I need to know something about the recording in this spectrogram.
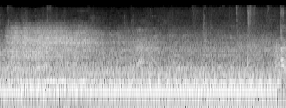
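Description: Electric guitar and bass amplifiers holding a steady, sustained low drone, a held chord ringing through the PA. There is a hissy wash over it in the first couple of seconds, and the drone cuts off just after the end.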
